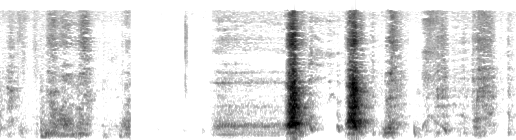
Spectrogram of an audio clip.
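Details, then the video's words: Bullmastiff named Charlie going nuts and attacking; soft low grumbles lead into two loud, deep barks under a second apart, then a few quieter huffs before silence. "Vicious Bullmastiff Attack"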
